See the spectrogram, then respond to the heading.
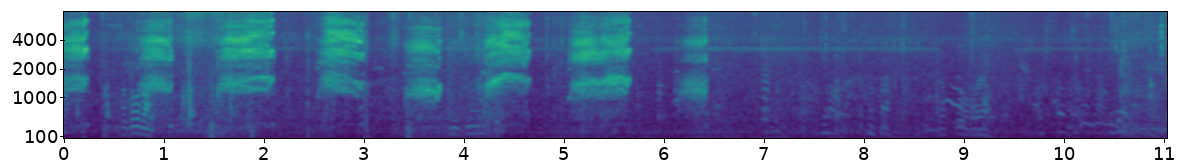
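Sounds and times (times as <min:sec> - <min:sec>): bird squawking harshly: 0:00.0 - 0:06.5
high insect tone: 0:00.0 - 0:11.0.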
